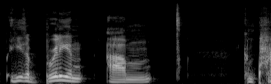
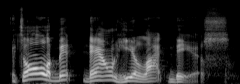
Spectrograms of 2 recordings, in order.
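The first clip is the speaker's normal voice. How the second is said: slow, higher, louder Southern US drawl; comical Southern drawl; 4 semitones higher, 7 dB louder than usual. Acted. Host imitating Daniel Craig's private investigator, comical Southern drawl. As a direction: lay on a comical, stretched-out Southern accent. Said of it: "with an almost comical southern drawl".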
